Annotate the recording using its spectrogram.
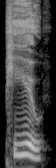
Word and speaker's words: PewDiePie: It's not PewDiePie. It's PewDiePie. Pew. Pew, pew, pew. It's P-E-W.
